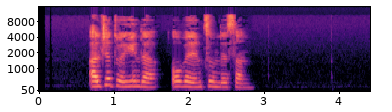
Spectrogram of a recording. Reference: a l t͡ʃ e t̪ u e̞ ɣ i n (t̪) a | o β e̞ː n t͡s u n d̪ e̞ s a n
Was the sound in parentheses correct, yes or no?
no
